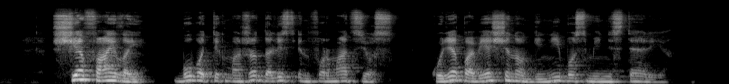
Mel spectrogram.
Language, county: Lithuanian, Klaipėda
